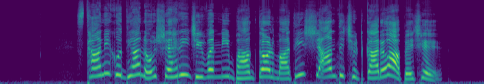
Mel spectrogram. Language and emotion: Gujarati, happy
